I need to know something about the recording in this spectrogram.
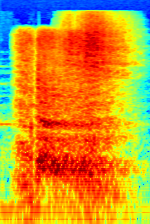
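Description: A Bombay tiger lets out a single deep, rumbling, angry roar, loud, swelling quickly and holding for over a second before fading away. No one speaks.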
